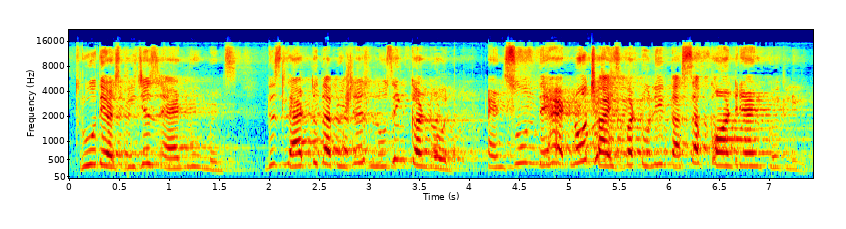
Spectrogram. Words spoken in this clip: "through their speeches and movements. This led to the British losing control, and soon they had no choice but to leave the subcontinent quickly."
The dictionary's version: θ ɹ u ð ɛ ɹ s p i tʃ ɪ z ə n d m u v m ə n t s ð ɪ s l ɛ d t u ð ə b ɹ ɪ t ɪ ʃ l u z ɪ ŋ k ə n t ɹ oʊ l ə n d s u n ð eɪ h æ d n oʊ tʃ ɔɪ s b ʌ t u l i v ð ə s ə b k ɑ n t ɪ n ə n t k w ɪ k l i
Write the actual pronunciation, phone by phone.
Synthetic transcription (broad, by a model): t ɹ u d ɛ ɹ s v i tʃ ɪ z ə n d m u v m ə n t s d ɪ s l ɛ d t u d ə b ɪ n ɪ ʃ l u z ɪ ŋ k ə n t ɹ oʊ l ə n d s u n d eɪ h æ d n oʊ tʃ ɔɪ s b ʌ t u l i v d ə s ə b k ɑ n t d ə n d k w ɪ k l i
